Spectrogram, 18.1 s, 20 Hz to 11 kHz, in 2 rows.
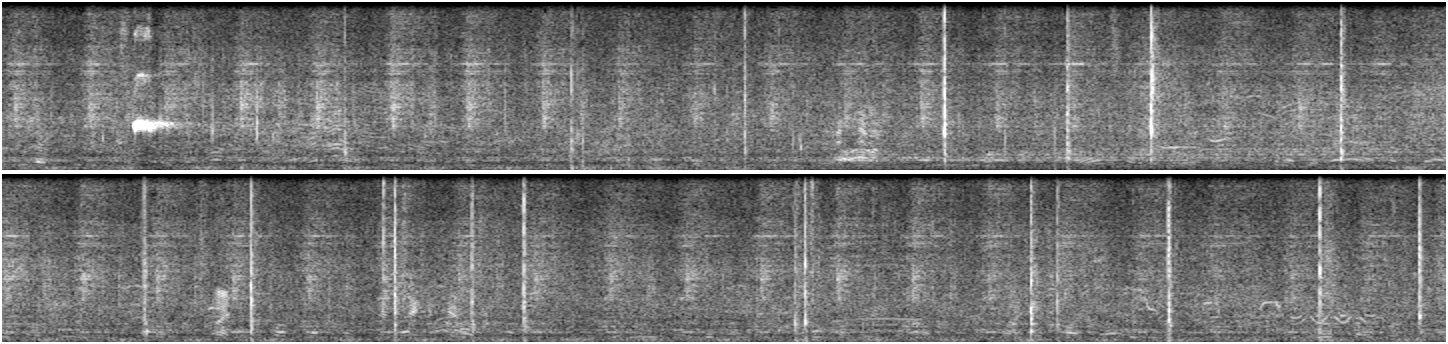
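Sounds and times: voices of players and onlookers: 0:00.0 - 0:18.0
volleyball hand smacks: 0:14.0 - 0:14.2.

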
